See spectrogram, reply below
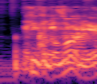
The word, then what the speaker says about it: hikikomori: pero este término de hikikomori, no sé si Hikikomori era.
